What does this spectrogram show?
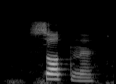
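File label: "сотны", Komi-Zyrian, female; audio dict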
